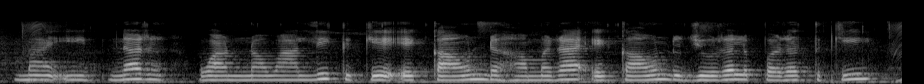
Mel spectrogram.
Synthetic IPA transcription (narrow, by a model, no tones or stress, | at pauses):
mainəɾ | wanəwalikːeʔekauɳʈɦəmɾaekauɳʈd͡ʒoɾəlpəɾət̪ki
